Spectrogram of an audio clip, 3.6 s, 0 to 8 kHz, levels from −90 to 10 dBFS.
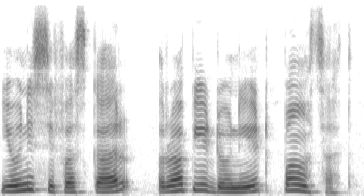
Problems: none marked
